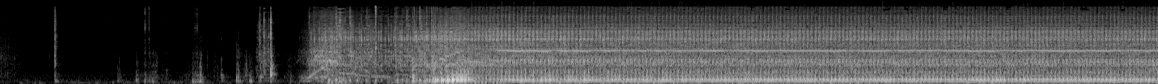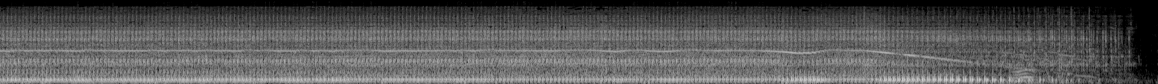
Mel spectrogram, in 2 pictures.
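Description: A Champion generator engine cranks with a few short pulls, catches and runs at a steady loud drone for about twenty seconds, its pitch dipping near the end.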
